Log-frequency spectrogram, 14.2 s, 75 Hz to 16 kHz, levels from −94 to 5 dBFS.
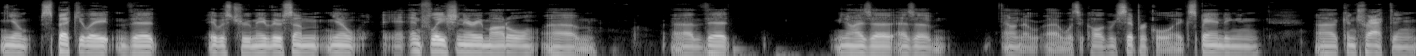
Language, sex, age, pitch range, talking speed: English, male, 20-39, 100-115 Hz, 150 wpm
